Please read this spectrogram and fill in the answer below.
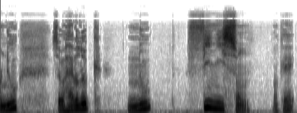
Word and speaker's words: finissons: Nous finissons. Okay, ISSONS. Issons. Nous finissons. Finissons. Okay, final S not pronounced.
